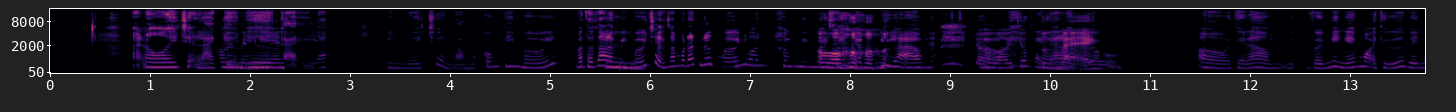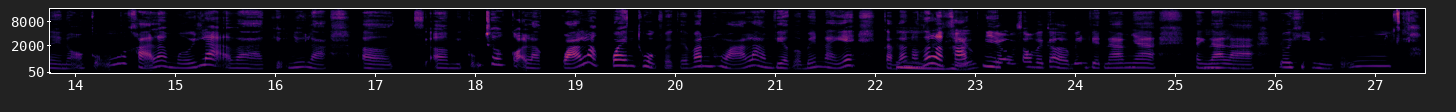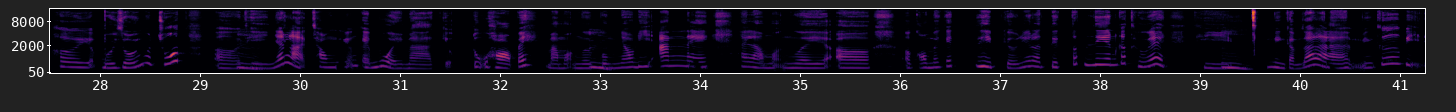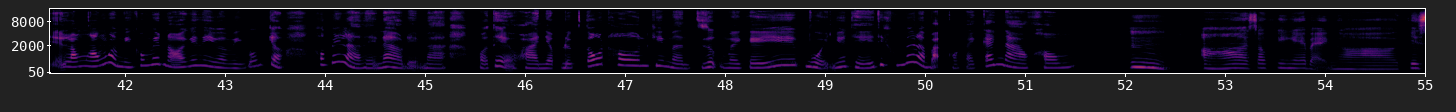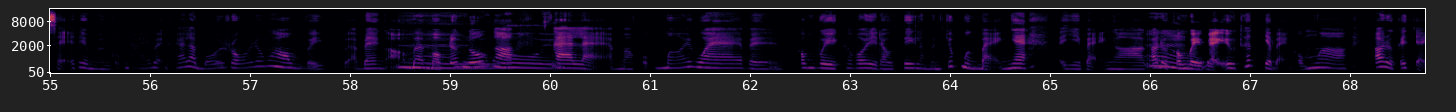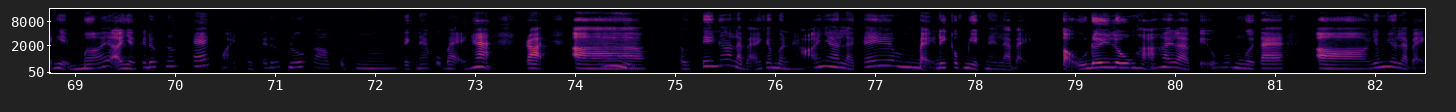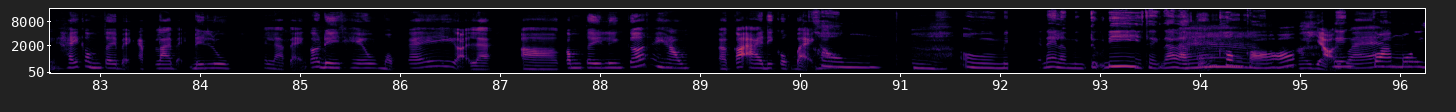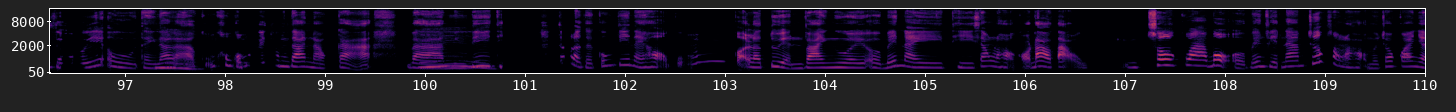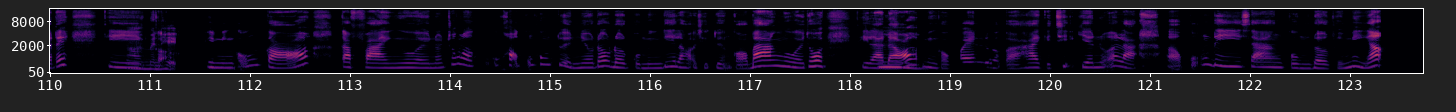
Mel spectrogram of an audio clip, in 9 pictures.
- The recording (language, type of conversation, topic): Vietnamese, advice, Làm sao để tôi dễ hòa nhập hơn khi tham gia buổi gặp mặt?
- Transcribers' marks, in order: tapping; laughing while speaking: "Ờ"; laugh; chuckle; laughing while speaking: "làm"; other background noise; other noise; lip smack; in English: "apply"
